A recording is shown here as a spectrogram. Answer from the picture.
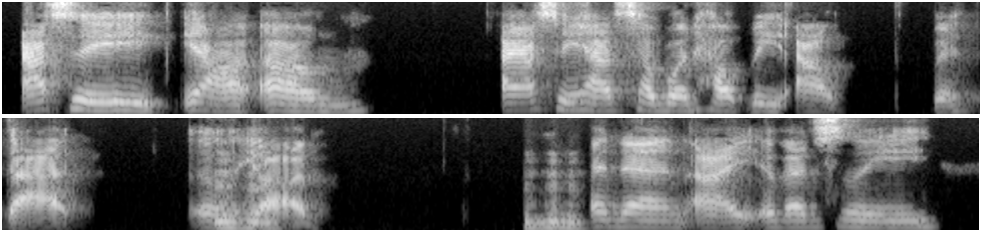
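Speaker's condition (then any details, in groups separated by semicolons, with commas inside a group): Cerebral palsy, mild; throat speech surgery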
